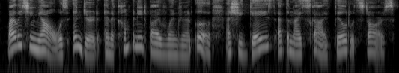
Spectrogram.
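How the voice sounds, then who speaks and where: A woman reading a translated fantasy novel aloud as an audiobook, with expressive, measured storytelling. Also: medium pitch, vocal fry. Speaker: audiobook reader.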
